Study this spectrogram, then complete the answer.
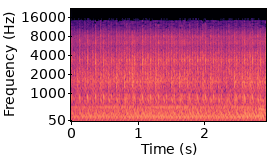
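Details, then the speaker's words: About 2006 Kioti CK20 compact diesel tractor, cold start in roughly 36°F weather after glow plugs: fast, even diesel clatter at idle with slight speed drift as it warms; healthy cold idle while it works to circulate thick oil. "you can hear the engine having a little hard time getting the uh kssk oil moving around"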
